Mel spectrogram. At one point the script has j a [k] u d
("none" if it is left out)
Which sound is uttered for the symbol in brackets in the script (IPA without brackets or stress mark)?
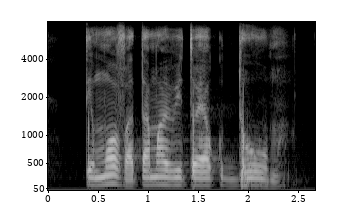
k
